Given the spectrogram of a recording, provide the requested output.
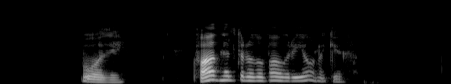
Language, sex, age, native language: Icelandic, male, 20-29, Icelandic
